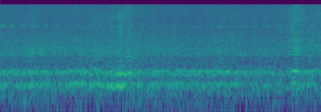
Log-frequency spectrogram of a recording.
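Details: Bees swarming out of their hive: continuous droning buzz with stacked low pitches, individual bees swelling closer at around one and a half seconds and again near the end.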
